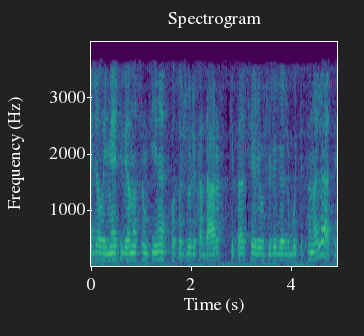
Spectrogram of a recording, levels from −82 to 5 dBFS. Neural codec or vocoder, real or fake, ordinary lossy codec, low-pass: none; real; AAC, 16 kbps; 3.6 kHz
